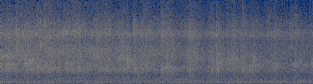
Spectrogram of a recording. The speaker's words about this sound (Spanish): Denle un aplauso, Señor hermano, en esta hora. Aleluya.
